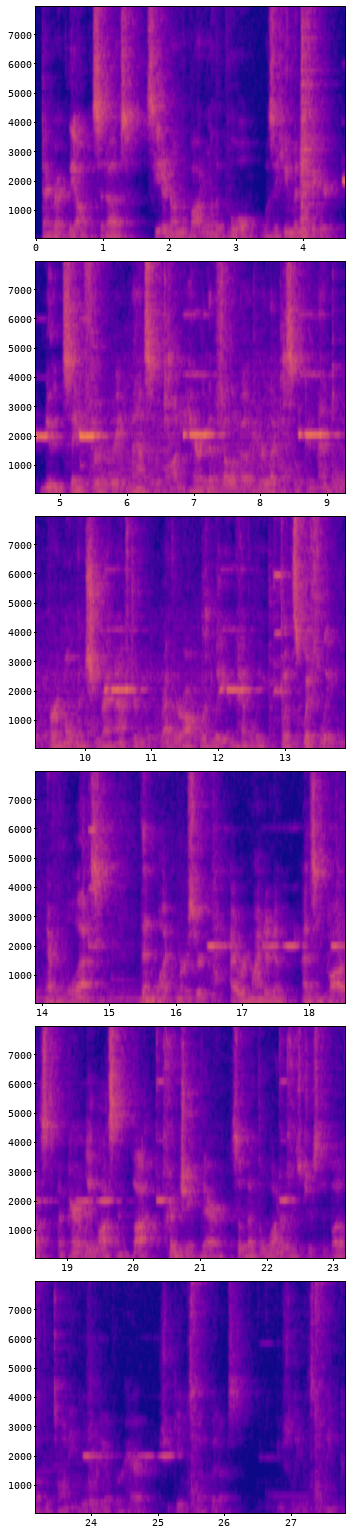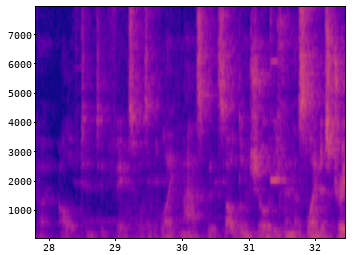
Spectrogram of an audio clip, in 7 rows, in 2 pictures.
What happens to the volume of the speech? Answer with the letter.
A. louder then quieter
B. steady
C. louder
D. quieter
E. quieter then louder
D.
